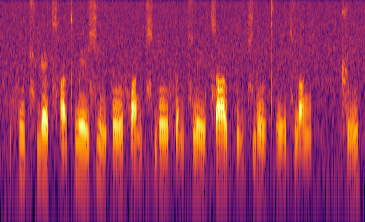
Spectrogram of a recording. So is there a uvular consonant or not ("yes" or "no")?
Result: no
